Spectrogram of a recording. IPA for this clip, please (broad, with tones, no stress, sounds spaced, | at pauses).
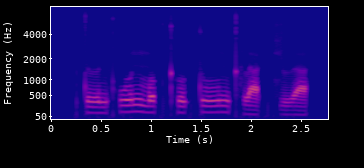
t ɯː˧ n kʰ w u˥˩ n m o˥˩ k̚ tʰ u˦˥ ʔ t uː˥˩ ŋ kʰ l a˨˩ k̚ t͡ɕ ɯ˧ a̯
